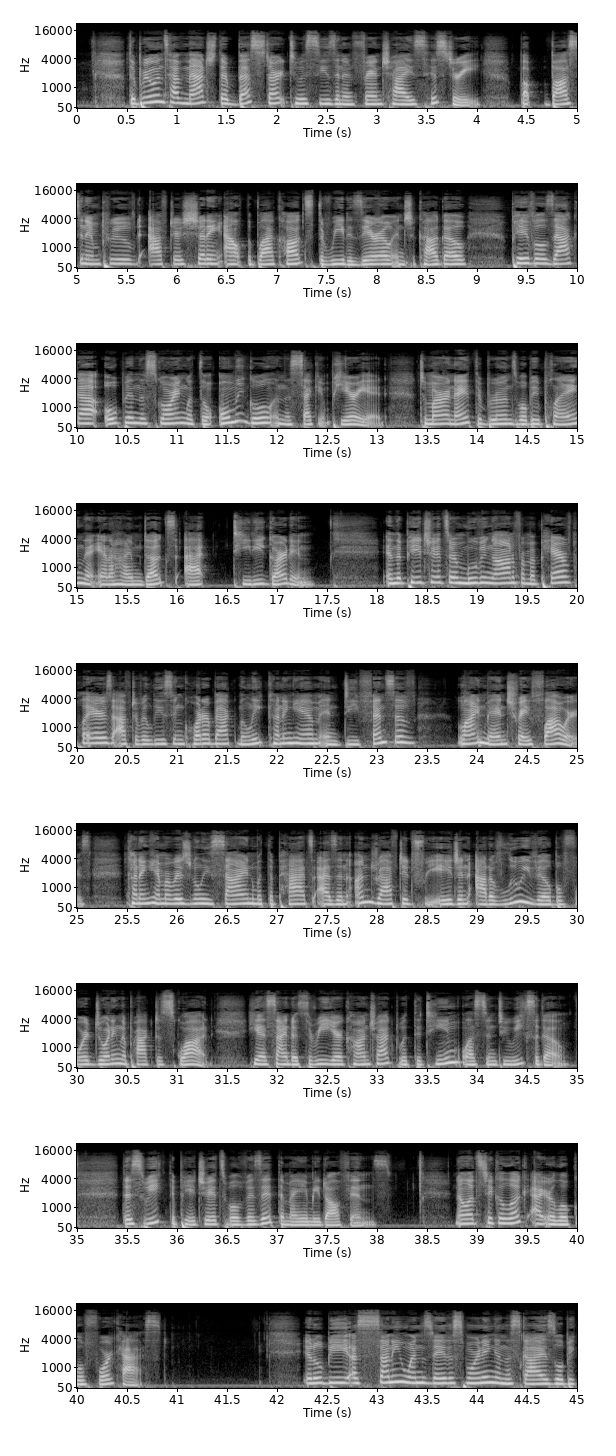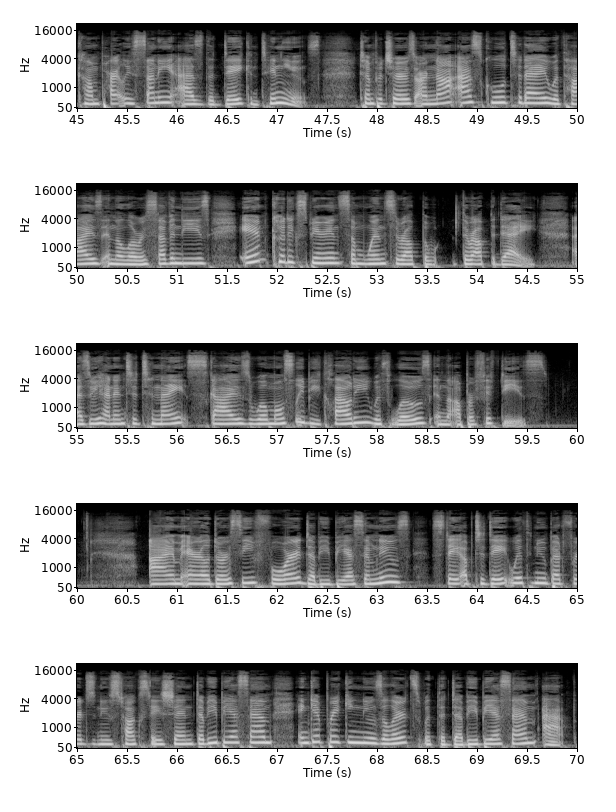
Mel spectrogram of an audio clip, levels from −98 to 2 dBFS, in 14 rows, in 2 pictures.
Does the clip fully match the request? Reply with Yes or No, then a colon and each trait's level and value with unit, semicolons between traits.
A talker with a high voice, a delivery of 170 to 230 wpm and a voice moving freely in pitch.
No: high, 205 Hz; average, 175 wpm; average, 4.0 semitones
